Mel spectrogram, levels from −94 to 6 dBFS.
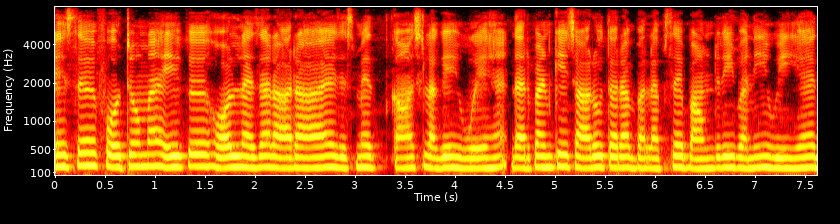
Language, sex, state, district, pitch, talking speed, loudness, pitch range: Hindi, female, Uttar Pradesh, Budaun, 190 Hz, 180 wpm, -14 LUFS, 180-195 Hz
